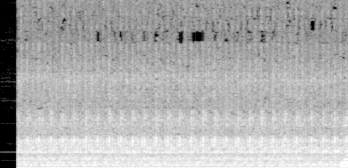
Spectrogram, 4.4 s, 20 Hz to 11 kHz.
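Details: 2.0 HDi 163 (RHH) diesel after replacing leaking injector seal and broken injector holder, cover off: catches and settles into steady, even idle with no misses or knocks; no longer leaking, normal.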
